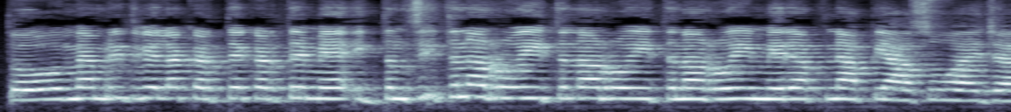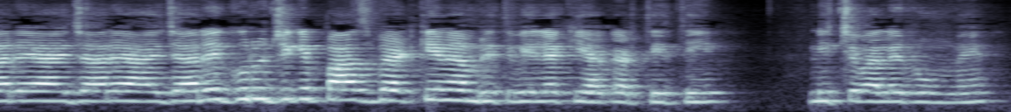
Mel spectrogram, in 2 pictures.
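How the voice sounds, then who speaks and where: A young woman tells her devotional story to a gathered congregation in a high, ringing voice. Her tone is earnest and heartfelt, and her words tend to tumble out quickly. The sound is caught in an echoey room. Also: level tone, pushed and bright. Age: young adult. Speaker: devotee sharing testimony at a satsang. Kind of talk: devotional personal testimony.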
